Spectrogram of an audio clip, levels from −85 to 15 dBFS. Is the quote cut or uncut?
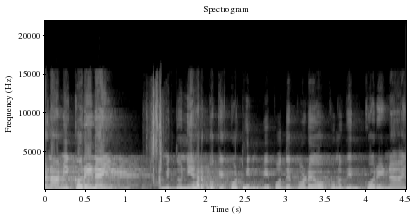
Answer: cut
